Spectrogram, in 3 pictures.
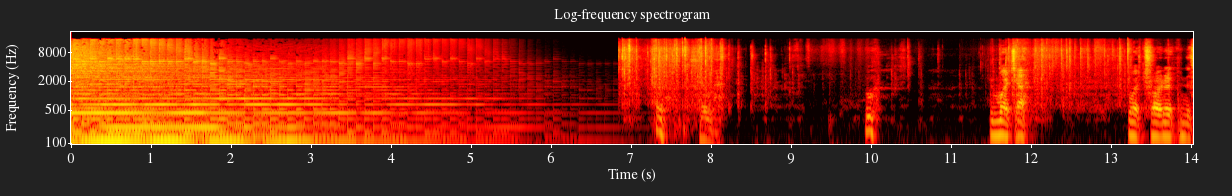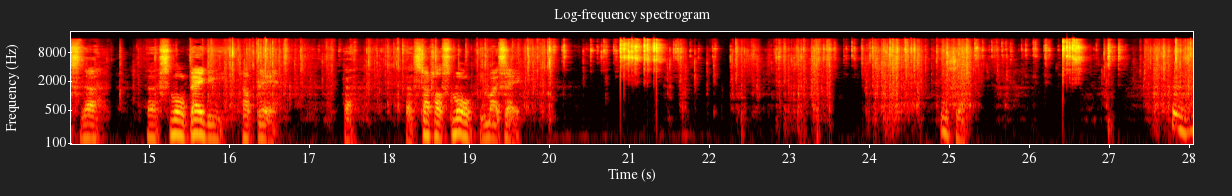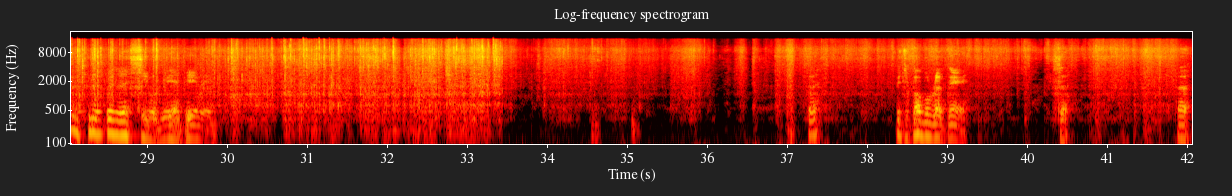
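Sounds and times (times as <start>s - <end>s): plastic bag crinkling: 6.8s - 13.8s, 14.6s - 20.2s, 21.5s - 26.0s, 26.8s - 42.0s.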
